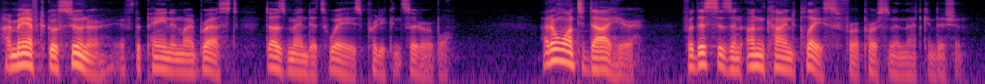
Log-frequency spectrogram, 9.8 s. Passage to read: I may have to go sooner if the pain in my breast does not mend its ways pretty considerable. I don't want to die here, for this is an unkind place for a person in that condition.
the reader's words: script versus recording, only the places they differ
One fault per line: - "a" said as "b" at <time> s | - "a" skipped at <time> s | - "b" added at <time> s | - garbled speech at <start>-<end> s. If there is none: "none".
- "not" skipped at 2.9 s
